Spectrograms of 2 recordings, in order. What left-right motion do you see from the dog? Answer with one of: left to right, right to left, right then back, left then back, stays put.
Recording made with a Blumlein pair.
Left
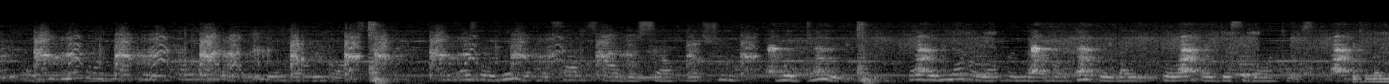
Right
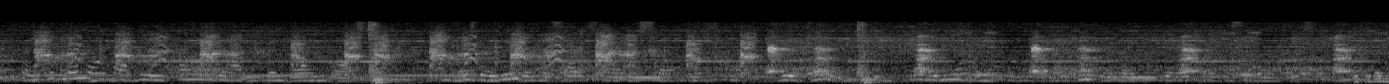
right then back.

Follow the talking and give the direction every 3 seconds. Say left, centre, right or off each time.
right, centre, left, left, left.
